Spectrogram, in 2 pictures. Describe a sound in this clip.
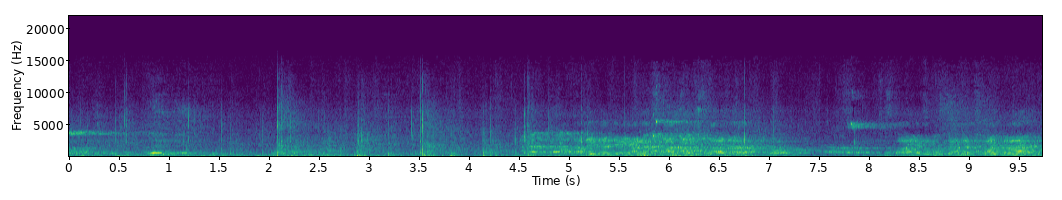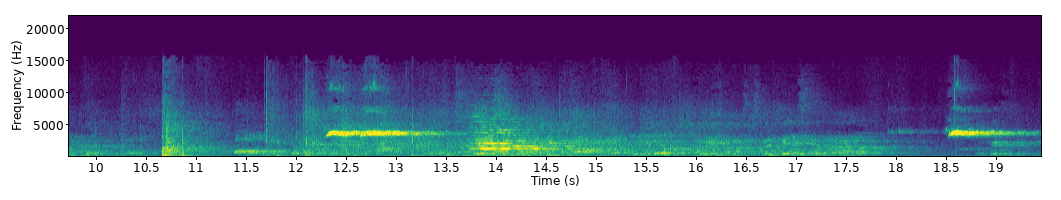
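A ball bounces on a hard floor in an echoing hall.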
